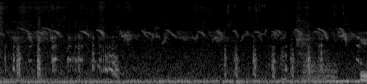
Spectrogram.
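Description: A rooster gives low, rapid clucking in short bursts to coax a hen to the nest, over a steady low hum, with thin high chirps from small birds.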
